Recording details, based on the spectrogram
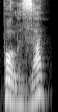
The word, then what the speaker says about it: polza: U korenu reči stoji tvrdo l, tako da izgovaramo polza.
